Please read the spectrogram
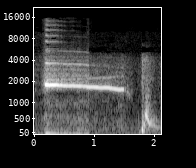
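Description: A whistle held steady for over a second, sliding slightly down in pitch, sounding as a man topples face down onto a table. Near the end comes a brief low sound as he lands.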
